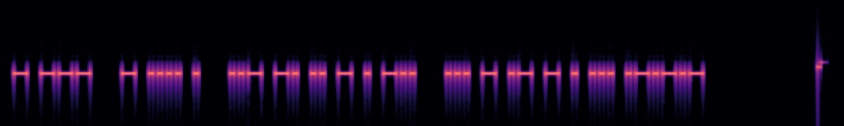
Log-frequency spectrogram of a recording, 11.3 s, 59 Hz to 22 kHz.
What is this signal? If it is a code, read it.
Morse code, heard as a keyed tone, about 20 wpm, 700 Hz. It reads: TO THE UNITED STATES.
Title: Sentences with 3-Word Phrases - Spoken Beginning - 20wpm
